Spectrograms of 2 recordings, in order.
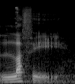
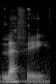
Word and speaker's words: Leffi: to be up against Luffy. Not Luffy, Leffy.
